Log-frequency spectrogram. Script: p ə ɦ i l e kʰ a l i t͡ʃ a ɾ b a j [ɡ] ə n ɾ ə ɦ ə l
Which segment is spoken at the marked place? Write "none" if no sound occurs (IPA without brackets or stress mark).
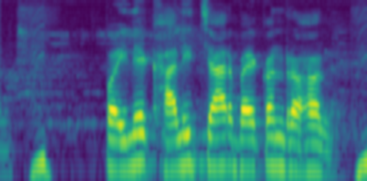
k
